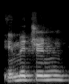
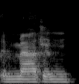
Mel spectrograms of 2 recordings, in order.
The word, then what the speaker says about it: Imagen: And also Imagen or Imagine, one of the two ways of pronouncing it.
